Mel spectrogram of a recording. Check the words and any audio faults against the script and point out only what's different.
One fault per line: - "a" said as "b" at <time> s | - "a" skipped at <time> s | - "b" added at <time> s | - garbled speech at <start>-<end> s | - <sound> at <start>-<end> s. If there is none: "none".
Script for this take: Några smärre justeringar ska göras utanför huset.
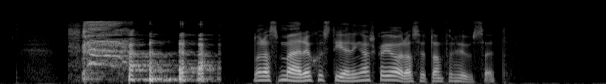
- laugh at 0.7-2.2 s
